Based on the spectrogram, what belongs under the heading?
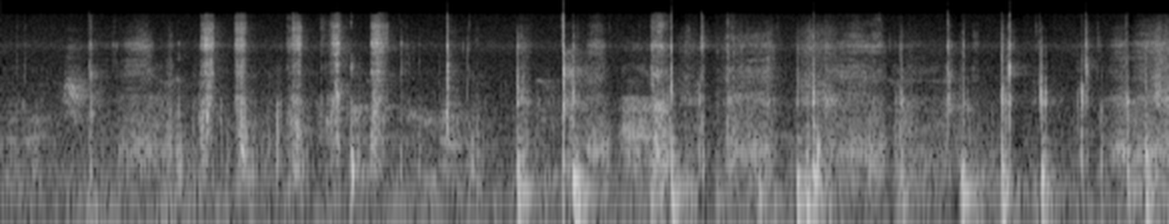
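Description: Close-up eating sounds as rice and chicken gravy are eaten by hand: chewing, lip smacks and wet mouth clicks, coming irregularly several times a second.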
